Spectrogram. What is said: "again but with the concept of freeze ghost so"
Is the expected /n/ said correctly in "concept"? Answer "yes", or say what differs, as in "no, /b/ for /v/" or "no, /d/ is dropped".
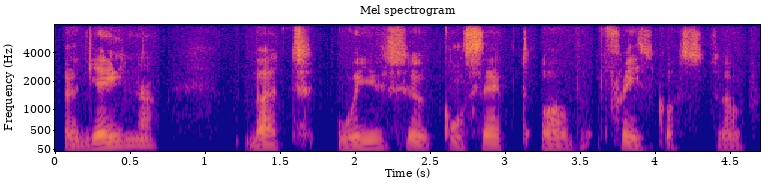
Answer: no, /n/ is dropped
